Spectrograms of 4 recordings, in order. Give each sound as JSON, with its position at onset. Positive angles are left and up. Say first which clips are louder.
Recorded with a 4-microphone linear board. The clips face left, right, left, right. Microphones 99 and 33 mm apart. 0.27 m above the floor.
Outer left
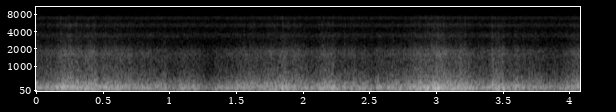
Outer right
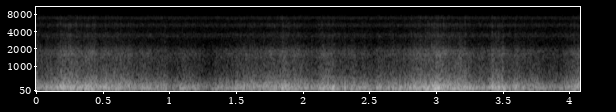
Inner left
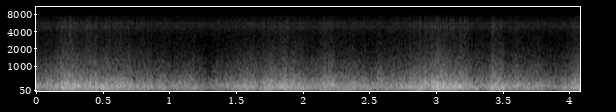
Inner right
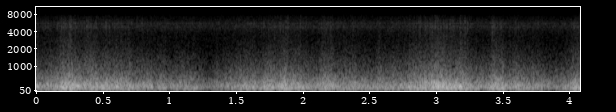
{"t": 1.6, "sound": "ticking", "louder": "outer right 2 dB, even", "side_deg": 75}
